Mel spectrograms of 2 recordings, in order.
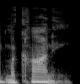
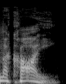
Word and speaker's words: McCaughey: Well, there's no N, so I don't think you say McConney. Oh. Just McCaughey.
